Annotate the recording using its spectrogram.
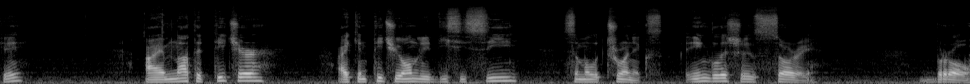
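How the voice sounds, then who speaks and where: A man's medium-pitched voice with a Russian accent, dark, mellow tone and lively intonation, at a fairly slow pace with long, frequent pauses. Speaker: model train hobbyist and tutorial host. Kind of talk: live-stream tutorial. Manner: halting, many fillers; casual, chatty.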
